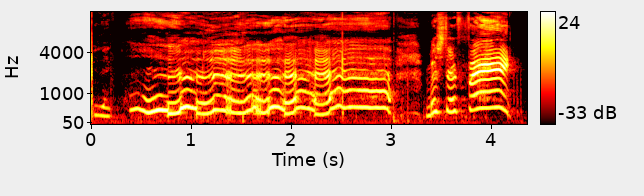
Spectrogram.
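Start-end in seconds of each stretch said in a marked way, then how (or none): 0.3-3.3 high, loud, long wavering wail; mock wailing. Player protesting to Mister Freak, high wavering wail. Wordless wail before calling friend. 3.4-4.3 high, loud cry of the name; protesting yell. Real, not acted. Player telling off a friend, high loud yell.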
